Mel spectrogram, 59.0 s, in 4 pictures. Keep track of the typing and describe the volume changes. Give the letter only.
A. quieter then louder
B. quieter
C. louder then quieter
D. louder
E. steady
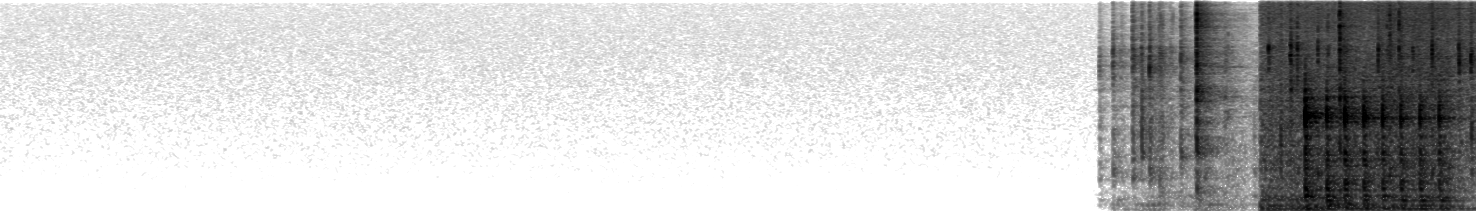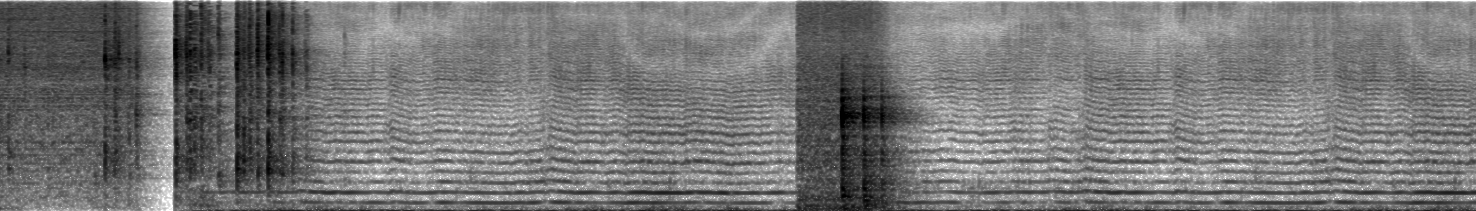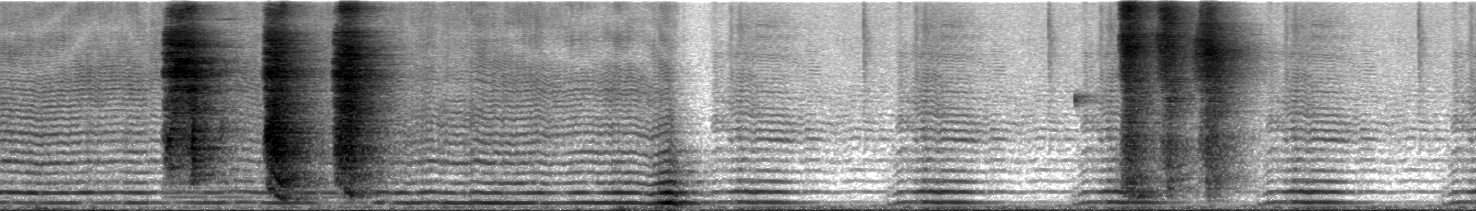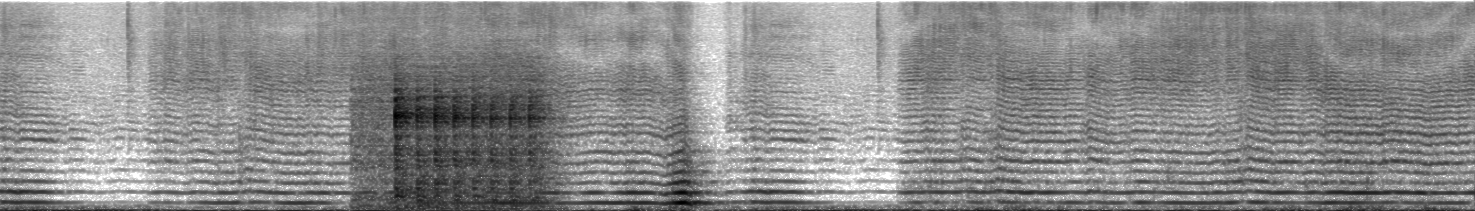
D.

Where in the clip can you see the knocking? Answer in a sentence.
The knocking can be heard from 12.6 to 14.5 s, from 22.7 to 23.6 s and from 47.8 to 49.7 s.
